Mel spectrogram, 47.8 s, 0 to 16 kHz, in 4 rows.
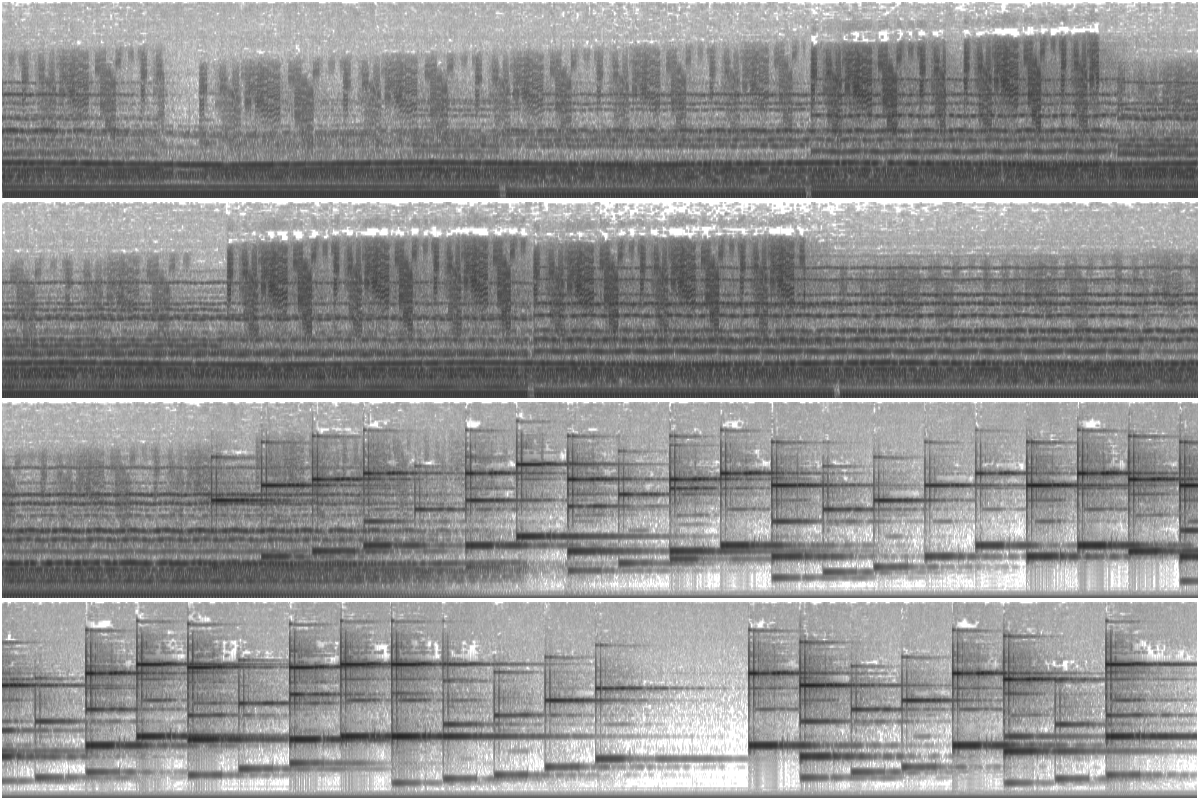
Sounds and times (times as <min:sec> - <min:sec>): Glockenspiel: 0:05.0 - 0:47.8.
